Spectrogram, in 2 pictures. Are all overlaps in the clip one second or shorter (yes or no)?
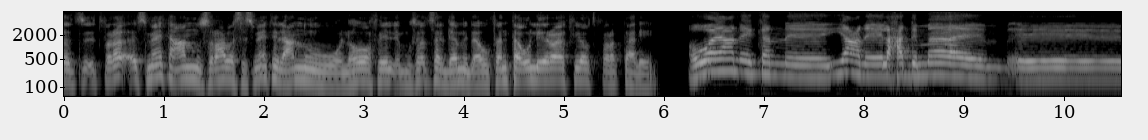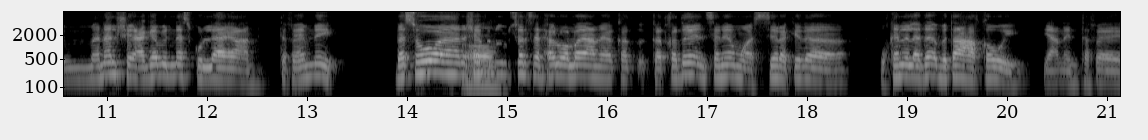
yes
